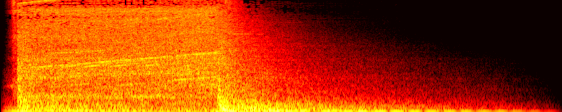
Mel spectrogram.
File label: Rise To Hit; Rise To Hit Hyperspace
